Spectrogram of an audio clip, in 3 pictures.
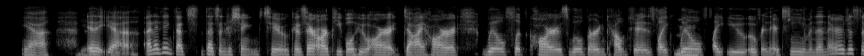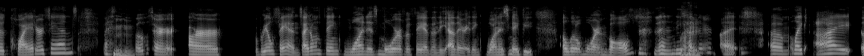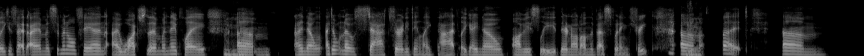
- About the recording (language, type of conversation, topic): English, unstructured, Which small game-day habits should I look for to spot real fans?
- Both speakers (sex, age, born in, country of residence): female, 35-39, Germany, United States; male, 40-44, United States, United States
- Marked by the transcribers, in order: laughing while speaking: "than the other"; other background noise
